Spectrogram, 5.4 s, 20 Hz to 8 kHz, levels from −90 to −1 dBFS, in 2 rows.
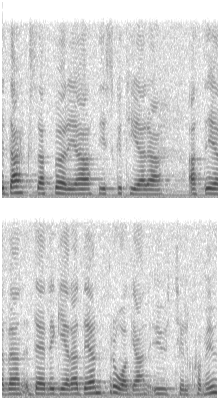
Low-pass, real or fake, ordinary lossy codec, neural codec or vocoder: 7.2 kHz; real; none; none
